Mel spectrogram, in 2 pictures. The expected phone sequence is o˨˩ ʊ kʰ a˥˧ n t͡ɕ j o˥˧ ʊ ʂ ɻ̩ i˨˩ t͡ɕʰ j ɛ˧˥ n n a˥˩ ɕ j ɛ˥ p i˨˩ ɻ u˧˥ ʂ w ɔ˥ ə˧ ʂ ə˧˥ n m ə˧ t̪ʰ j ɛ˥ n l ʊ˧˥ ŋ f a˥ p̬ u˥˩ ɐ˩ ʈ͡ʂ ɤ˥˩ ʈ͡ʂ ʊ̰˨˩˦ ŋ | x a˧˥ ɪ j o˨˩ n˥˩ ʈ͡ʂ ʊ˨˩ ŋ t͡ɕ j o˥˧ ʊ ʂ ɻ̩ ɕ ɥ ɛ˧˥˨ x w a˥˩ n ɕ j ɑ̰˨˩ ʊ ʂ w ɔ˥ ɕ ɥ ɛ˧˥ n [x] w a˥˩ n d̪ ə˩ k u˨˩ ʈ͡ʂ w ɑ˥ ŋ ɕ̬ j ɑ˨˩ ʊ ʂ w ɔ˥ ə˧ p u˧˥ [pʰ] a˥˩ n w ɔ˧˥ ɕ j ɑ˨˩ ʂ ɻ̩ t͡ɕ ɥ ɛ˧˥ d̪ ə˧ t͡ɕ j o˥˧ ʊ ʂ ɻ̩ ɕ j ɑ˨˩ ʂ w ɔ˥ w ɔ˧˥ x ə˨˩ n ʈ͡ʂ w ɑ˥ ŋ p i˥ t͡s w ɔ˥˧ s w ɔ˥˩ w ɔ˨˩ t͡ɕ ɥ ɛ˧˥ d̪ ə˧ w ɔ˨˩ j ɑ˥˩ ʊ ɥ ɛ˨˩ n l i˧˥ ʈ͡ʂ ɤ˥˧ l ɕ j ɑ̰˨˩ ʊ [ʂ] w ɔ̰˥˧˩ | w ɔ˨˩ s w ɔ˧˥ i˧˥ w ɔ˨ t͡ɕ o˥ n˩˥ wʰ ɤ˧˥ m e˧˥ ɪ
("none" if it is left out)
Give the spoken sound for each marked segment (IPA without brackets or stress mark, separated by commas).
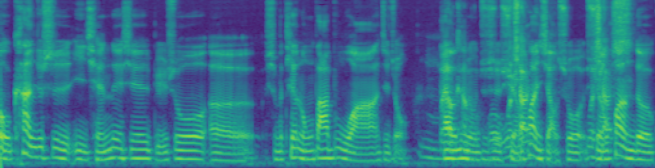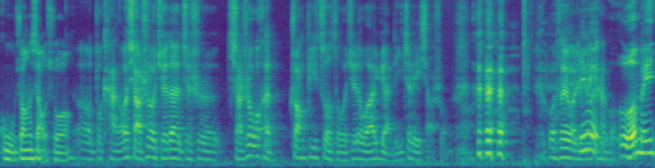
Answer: x, kʰ, ʂ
